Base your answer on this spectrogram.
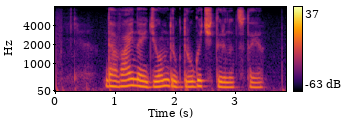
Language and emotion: Russian, neutral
